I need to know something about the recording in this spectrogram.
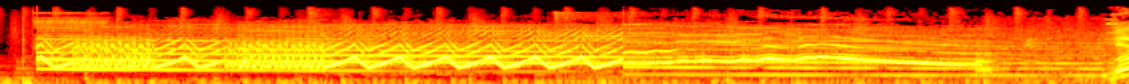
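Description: Fire truck's electronic siren sounding, starting suddenly with a fast warble and rapid up-and-down yelp sweeps, then slowing to a wavering tone and winding down in a falling glide near the end.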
